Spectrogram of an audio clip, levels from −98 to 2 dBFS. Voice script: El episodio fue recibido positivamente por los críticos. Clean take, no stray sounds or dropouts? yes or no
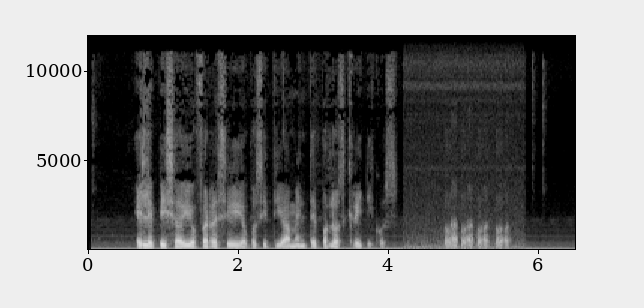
no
